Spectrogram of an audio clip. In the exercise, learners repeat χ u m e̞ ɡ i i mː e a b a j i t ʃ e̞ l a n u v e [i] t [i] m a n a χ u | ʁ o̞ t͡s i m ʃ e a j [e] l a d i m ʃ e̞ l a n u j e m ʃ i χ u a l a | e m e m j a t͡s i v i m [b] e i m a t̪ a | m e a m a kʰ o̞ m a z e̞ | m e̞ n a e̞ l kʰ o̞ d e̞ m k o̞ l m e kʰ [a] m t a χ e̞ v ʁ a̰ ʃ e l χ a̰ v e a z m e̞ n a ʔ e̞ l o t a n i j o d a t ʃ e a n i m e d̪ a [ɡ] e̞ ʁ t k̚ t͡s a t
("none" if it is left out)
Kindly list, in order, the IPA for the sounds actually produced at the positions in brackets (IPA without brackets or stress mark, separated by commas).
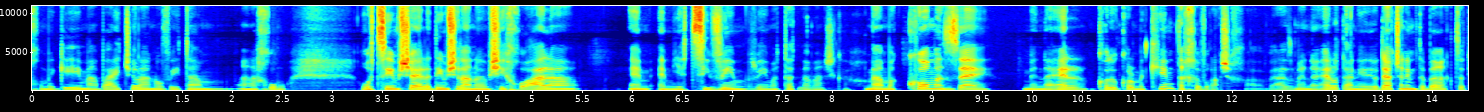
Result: i, a, e, v, i, b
